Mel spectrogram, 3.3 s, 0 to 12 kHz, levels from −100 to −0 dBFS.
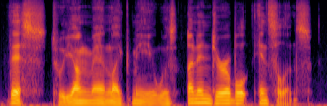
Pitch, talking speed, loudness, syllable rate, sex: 95 Hz, 185 wpm, -21 LUFS, 5.2 syllables/s, male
